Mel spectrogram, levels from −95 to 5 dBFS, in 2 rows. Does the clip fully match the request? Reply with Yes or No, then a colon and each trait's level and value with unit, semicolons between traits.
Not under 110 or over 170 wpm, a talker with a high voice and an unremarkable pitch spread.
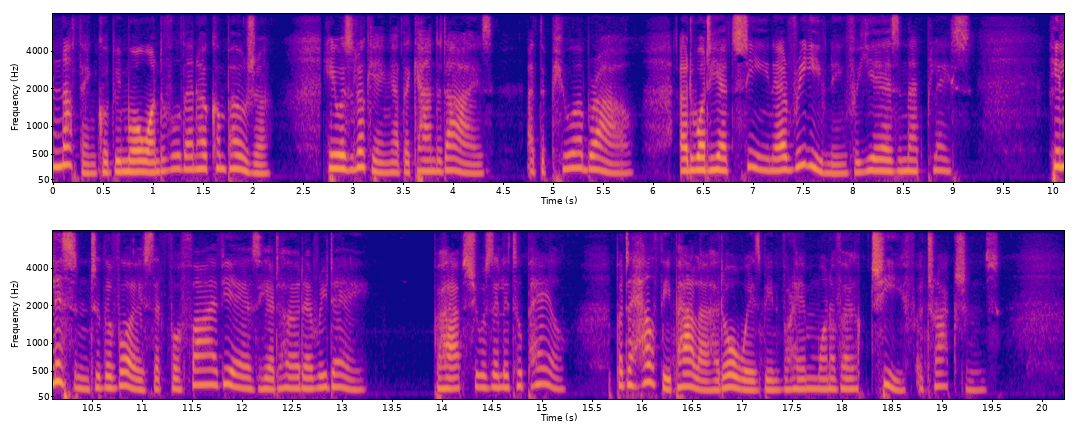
No: average, 195 wpm; high, 200 Hz; average, 4.1 semitones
